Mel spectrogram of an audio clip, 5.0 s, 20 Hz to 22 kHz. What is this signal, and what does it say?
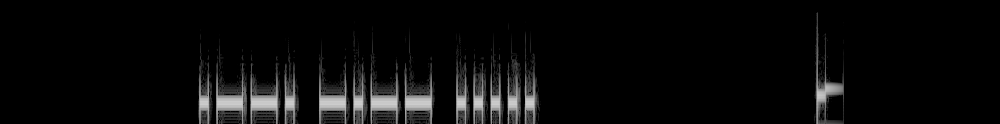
Morse code, heard as a keyed tone, about 28 wpm, 700 Hz. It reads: PY5
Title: Callsign Prefixes for Top 50 DXCC - 28wpm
